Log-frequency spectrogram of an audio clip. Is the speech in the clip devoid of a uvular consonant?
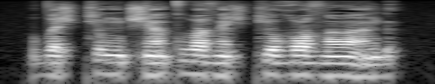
no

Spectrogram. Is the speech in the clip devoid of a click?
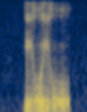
yes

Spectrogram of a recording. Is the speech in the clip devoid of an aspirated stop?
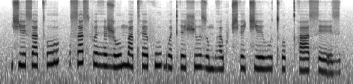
no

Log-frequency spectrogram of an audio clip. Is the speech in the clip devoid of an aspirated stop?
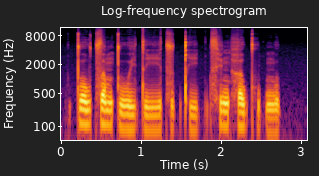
no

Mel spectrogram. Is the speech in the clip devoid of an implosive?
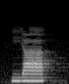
yes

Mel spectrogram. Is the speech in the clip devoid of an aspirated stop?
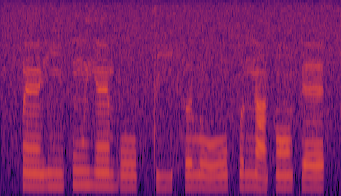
yes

